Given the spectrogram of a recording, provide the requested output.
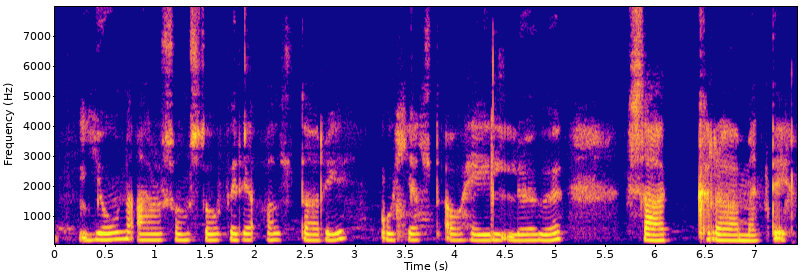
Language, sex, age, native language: Icelandic, female, 12, Icelandic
